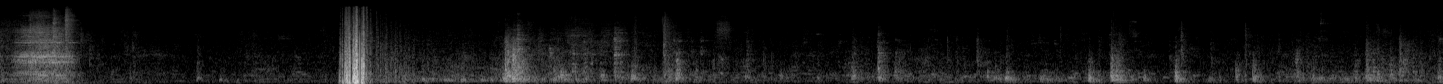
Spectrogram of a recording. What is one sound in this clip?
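A man lectures through a microphone in a large, echoing room.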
